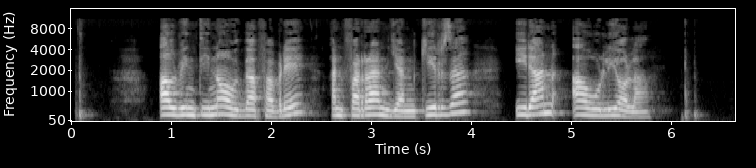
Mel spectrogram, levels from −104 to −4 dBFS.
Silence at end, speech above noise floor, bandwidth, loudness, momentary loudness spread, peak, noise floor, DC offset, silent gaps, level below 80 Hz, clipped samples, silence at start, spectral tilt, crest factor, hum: 0.85 s; 41 dB; 11.5 kHz; -23 LUFS; 13 LU; -4 dBFS; -63 dBFS; under 0.1%; none; -76 dBFS; under 0.1%; 0.9 s; -5.5 dB/octave; 20 dB; none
